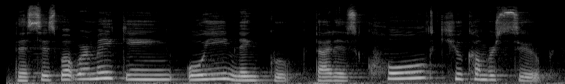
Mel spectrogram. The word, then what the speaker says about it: 오이냉국: Now before we begin, I want to phonetically teach you how to say 오이냉국. 오이 means cucumbers. 냉 means cold, guk means soup. So it's 오이냉국.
